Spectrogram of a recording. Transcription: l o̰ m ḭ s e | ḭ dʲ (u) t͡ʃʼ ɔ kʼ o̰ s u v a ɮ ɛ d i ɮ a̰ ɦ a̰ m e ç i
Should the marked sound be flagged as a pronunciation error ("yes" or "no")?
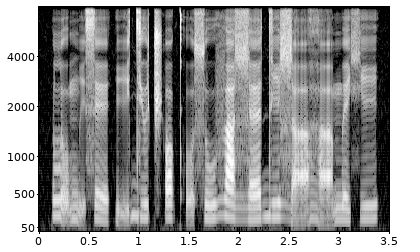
yes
